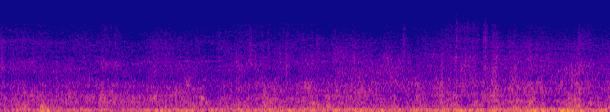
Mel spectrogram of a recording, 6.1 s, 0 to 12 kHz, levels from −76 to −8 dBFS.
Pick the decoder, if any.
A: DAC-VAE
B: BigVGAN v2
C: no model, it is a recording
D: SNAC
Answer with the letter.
D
